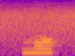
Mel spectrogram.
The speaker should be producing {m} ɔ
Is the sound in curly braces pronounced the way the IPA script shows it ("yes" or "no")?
yes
